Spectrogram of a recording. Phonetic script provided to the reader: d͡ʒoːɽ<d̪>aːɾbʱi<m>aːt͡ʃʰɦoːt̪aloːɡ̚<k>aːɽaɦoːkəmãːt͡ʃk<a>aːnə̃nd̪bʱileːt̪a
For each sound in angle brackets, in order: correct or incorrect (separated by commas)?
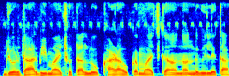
correct, correct, incorrect, correct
